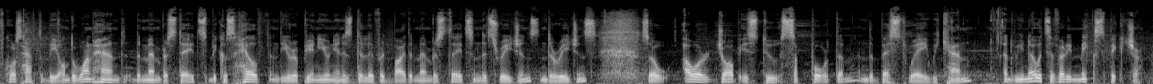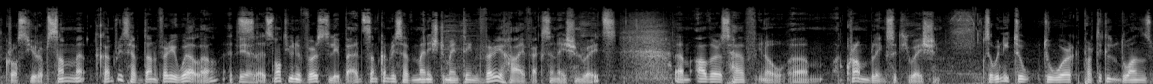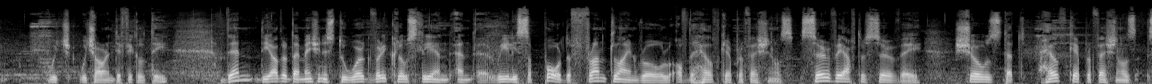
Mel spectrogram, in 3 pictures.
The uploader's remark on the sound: Our Vital Health Podcast was recorded at the final event of the Innovative Medicine’s Initiative’s ADVANCE project.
